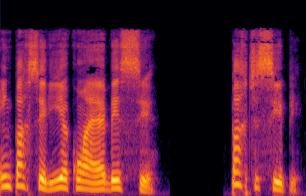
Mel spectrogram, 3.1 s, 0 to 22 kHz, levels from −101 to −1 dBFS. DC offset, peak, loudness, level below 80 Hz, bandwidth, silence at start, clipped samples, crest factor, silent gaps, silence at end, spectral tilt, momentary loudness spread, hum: under 0.1%; -2 dBFS; -18 LUFS; -52 dBFS; 12 kHz; 0 s; under 0.1%; 18 dB; 1.70-2.23 s; 0.1 s; -4.5 dB/octave; 8 LU; none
